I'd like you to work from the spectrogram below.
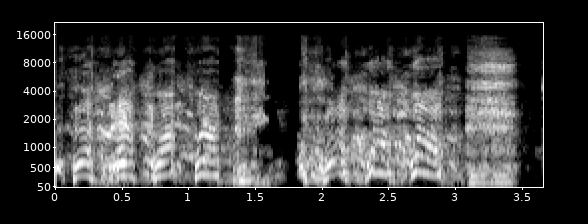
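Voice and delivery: cracking up and unable to stop; burst of laughter. Real, not acted. Opponent can't keep a straight face and bursts out laughing. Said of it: "trying to look serious, and just dying laughing".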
